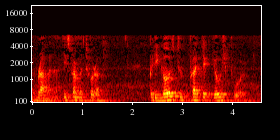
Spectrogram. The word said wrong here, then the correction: Pragjyotishpur: Pragjyotishpur, correct.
